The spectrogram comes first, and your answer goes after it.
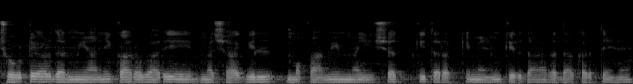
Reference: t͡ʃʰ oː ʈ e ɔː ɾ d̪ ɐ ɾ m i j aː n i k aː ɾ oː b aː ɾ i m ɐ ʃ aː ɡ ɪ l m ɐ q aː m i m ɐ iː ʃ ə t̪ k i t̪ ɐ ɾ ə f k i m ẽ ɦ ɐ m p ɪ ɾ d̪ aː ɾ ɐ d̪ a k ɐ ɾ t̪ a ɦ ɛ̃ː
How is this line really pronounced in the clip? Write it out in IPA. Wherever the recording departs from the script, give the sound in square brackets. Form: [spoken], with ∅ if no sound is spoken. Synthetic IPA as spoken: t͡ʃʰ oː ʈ e ɔː ɾ d̪ ɐ ɾ m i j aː n i k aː ɾ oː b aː ɾ i m ɐ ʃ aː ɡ ɪ l m ɐ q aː m i m ɐ iː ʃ ə t̪ k i t̪ ɐ ɾ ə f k i m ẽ ɦ ɐ m [k] ɪ ɾ d̪ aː ɾ ɐ d̪ a k ɐ ɾ t̪ [e] ɦ ɛ̃ː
